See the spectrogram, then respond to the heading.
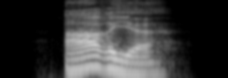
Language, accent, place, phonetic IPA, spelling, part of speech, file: German, Germany, Berlin, [ˈaːʀɪ̯ə], Arie, noun, De-Arie.ogg
- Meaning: aria (solo singing piece, notably in operatic genres)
